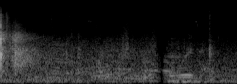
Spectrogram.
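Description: A single sharp pop of a pitched baseball hitting the catcher's mitt, with a brief ring after it, followed by faint voices around the ballpark.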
